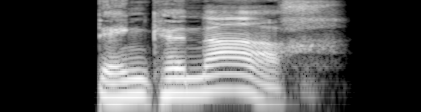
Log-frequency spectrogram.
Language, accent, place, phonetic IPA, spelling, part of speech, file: German, Germany, Berlin, [ˌdɛŋkə ˈnaːx], denke nach, verb, De-denke nach.ogg
- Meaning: inflection of nachdenken: 1. first-person singular present 2. first/third-person singular subjunctive I 3. singular imperative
